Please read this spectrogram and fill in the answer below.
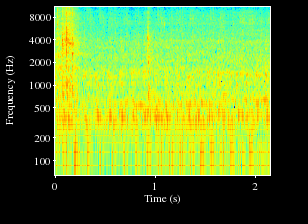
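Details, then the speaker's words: Old three-wheeler revived after gummy buildup was cleaned out; it now fires right up. Quiet, even putter with steady low pulses and no misses or clatter: normal idle. "I'm gonna start it up and you guys can hear it purrs like a kitten really quiet"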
